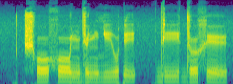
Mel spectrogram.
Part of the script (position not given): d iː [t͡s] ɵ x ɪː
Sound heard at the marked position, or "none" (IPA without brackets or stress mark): d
